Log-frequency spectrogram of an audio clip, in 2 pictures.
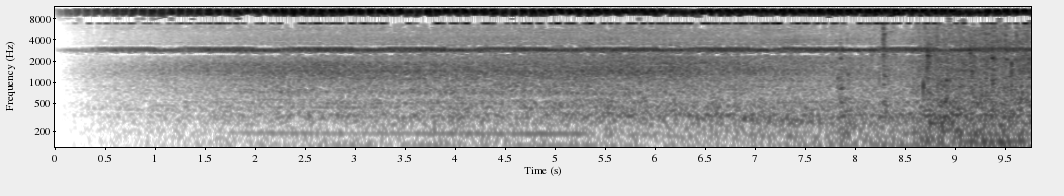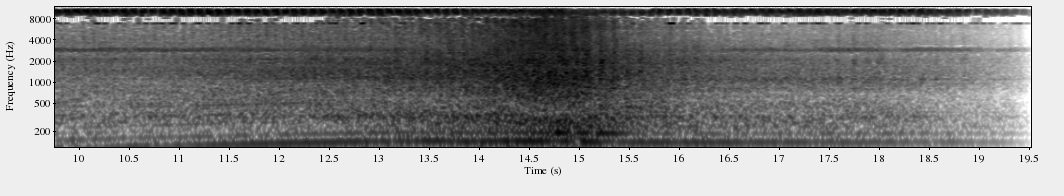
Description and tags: Son d’une Renault 18 Break. Son enregistré avec un ZOOM H4N Pro et une bonnette Rycote Mini Wind Screen.
Sound of a Renault 18 Break. Sound recorded with a ZOOM H4N Pro and a Rycote Mini Wind Screen.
